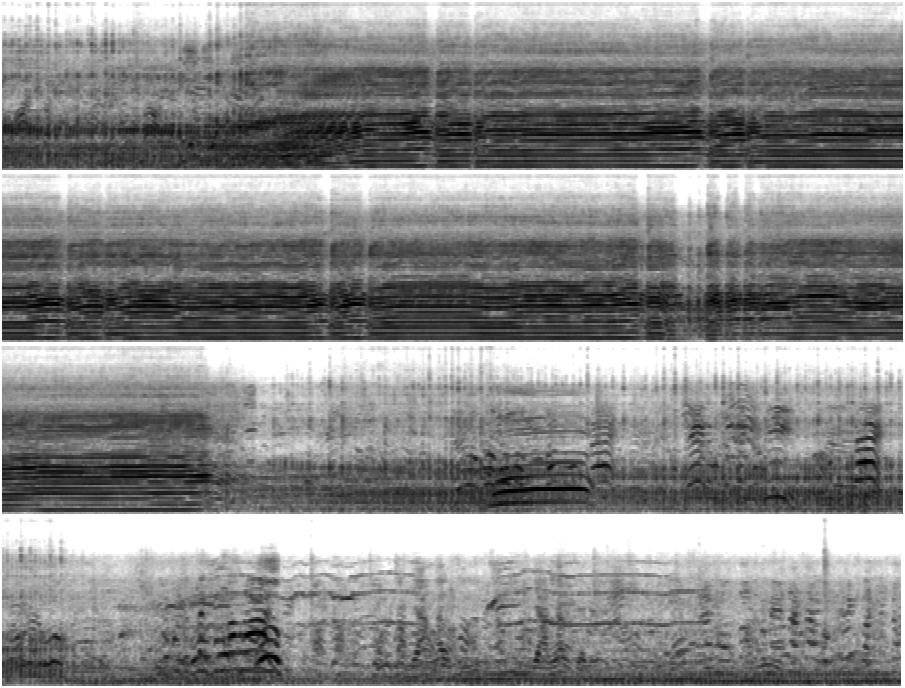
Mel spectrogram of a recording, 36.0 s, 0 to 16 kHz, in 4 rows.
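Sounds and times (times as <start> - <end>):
chainsaw cutting wood: 0.0 - 27.8.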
